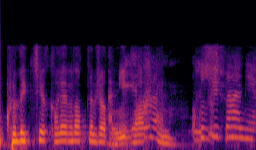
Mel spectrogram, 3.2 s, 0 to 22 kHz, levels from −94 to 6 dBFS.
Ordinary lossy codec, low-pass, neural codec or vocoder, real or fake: Opus, 24 kbps; 7.2 kHz; codec, 16 kHz in and 24 kHz out, 0.6 kbps, FireRedTTS-2 codec; fake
